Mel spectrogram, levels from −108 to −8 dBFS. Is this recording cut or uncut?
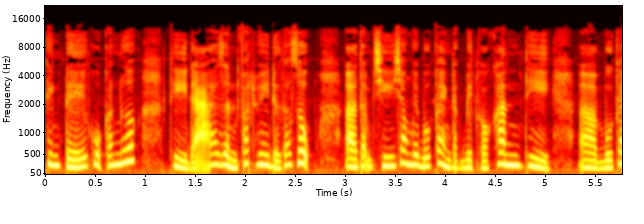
uncut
